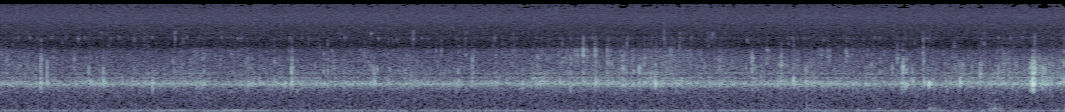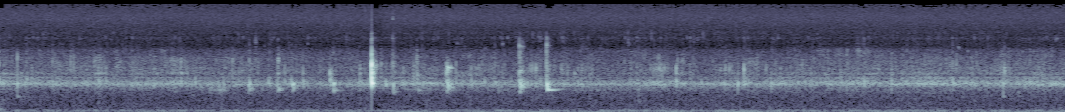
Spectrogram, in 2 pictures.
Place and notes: Aukštumala raised bog, Lithuania, dystrophic lake
The Aukštumala raised bog. Hydrophone in the little lake.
